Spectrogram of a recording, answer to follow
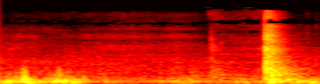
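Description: Aluminum diamond-plate truck-bed toolbox lid slammed shut once near the end, a sharp metal bang after a couple of light knocks; it shuts nicely.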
